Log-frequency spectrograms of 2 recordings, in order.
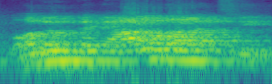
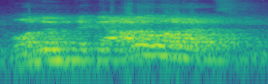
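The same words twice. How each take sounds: Both takes have the same delivery.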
